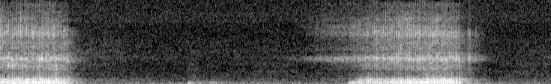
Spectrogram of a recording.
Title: Typical Bulldog snoring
